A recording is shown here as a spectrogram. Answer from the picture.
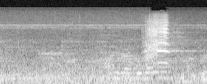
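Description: Faint, scattered animal calls, with one short, louder high-pitched call about one and a half seconds in.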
